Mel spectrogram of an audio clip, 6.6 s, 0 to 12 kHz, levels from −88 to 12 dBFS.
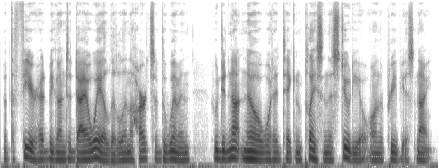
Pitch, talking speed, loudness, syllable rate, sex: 110 Hz, 285 wpm, -18 LUFS, 6.4 syllables/s, male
